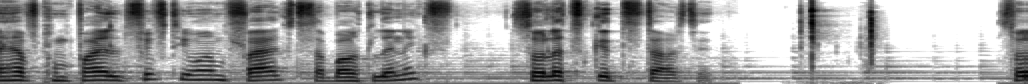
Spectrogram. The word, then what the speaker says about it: Linux: linux was too egotistical linux is pronounced linux and not linux linus or linus what's exactly your preferred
